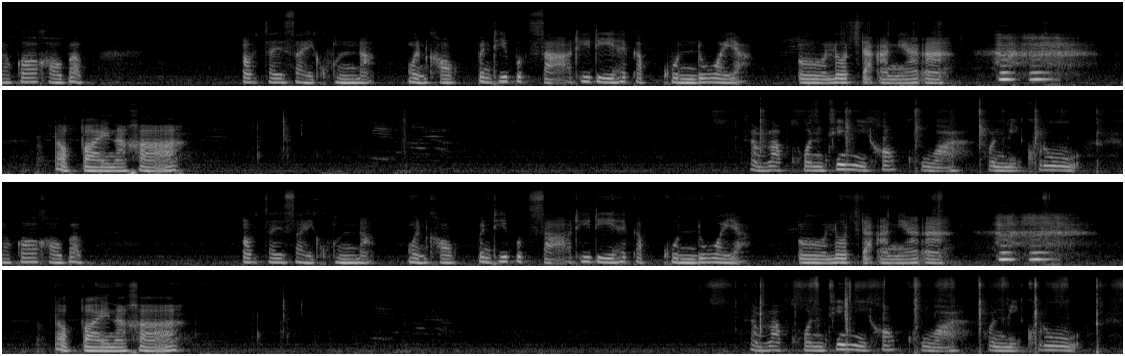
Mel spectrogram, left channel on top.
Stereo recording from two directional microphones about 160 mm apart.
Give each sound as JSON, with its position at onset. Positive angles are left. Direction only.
{"t": 0.0, "sound": "a woman's voice", "side_deg": 0}
{"t": 2.4, "sound": "a woman's voice", "side_deg": 0}
{"t": 9.9, "sound": "gasp", "side_deg": -10}
{"t": 11.7, "sound": "speech", "side_deg": -10}
{"t": 18.7, "sound": "a woman's voice", "side_deg": 0}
